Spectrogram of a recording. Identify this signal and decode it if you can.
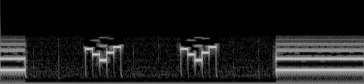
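Five-tone selective call (ZVEI), heard as quick runs of five tones, tones of about 70 ms. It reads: 85269 85269
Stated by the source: ZVEI five-tone selective call received by SDR.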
